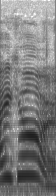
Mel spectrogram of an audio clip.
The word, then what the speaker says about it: Ajar: Yeah, and when Adrian had you switch out the Y for the J, you pronounced it perfectly. Like gold English standard perfect. I get confused. So now you just need to Just need to forever, swap your Y.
